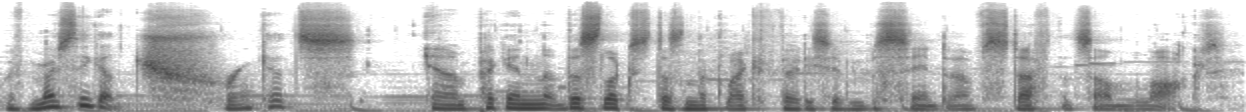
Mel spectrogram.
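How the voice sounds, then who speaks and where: Hoarse guy with a gravelly voice chatting through his modded game, faint music behind. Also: medium pitch, animated, moderate pace, fairly bright tone. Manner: chatty, thinks aloud with fillers and small laughs. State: slightly hoarse. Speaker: let's play gamer. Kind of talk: casual gameplay commentary.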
